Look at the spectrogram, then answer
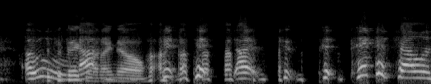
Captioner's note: laughs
